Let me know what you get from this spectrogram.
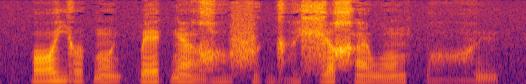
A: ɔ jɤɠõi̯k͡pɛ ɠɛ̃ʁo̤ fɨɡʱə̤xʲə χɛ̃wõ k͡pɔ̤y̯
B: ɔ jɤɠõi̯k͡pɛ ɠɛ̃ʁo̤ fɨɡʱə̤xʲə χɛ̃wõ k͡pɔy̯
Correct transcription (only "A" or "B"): A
